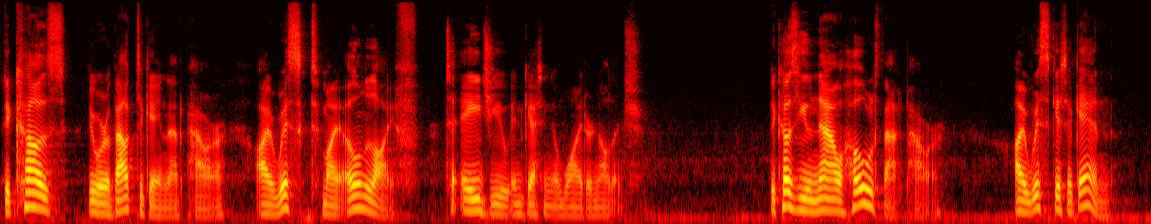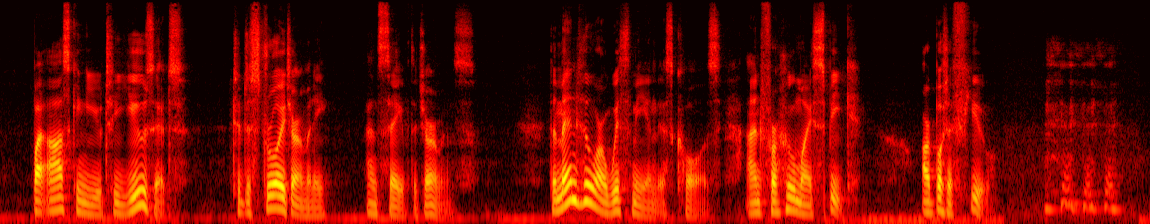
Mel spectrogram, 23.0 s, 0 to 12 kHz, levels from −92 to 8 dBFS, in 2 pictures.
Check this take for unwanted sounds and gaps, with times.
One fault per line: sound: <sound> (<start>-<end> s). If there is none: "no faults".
sound: laugh (21.9-22.8 s)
